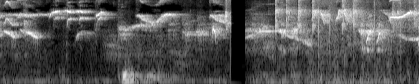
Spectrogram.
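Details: Brown-chested jungle flycatcher song meant for training cage birds: high thin whistles and swooping slurs, then a short break and a burst of busy, buzzy twittering phrases. A faint low thump sounds in the background.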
